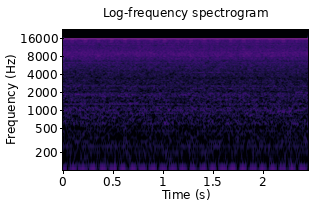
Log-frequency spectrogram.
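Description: Near silence: room tone with a steady low hum and faint hiss.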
